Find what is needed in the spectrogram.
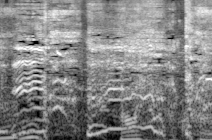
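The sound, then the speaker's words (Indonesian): Harsh, voiced coughing from a person whose illness is flaring up. A few loud, strained bursts come close together, with a throaty, tonal quality. “Batuk.”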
